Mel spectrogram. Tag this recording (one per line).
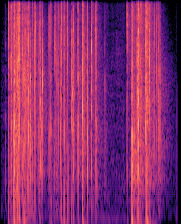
plastic
hand
loud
